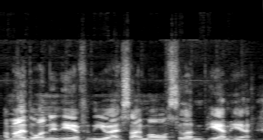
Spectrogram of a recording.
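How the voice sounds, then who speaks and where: Northern English man, Manchester accent, relaxed gaming streamer talking over clear game music, trails off and restarts his sentences. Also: mid-range voice, racing. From Northern England. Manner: rambling, self-correcting, chatty. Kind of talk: casual live-stream chat while playing.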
